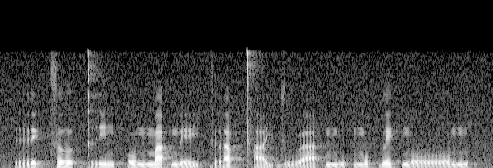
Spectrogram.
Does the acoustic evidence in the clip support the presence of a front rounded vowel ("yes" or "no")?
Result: no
